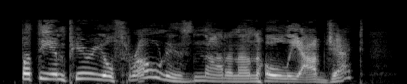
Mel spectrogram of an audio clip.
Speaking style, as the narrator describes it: I cried, surprised

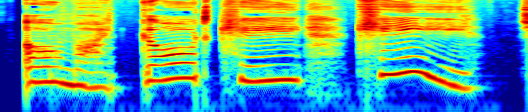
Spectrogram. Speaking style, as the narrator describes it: she cried

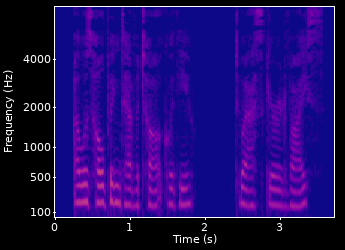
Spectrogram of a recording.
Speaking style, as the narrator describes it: he says

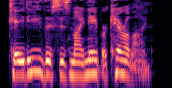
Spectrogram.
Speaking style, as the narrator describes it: Simon said

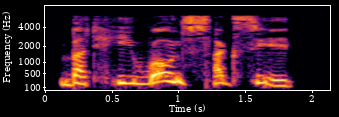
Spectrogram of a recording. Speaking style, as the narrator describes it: sobbed Narcissa

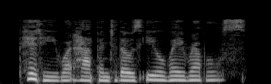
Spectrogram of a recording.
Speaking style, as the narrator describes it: she said quietly enough that no listening ears might hear

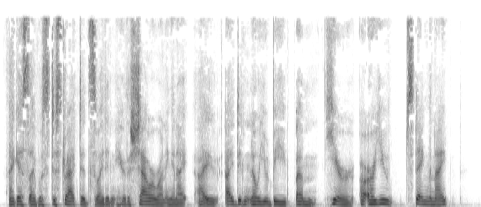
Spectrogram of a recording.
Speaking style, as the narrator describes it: Her stammering was almost cute

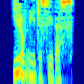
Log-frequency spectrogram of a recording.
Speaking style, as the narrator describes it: Maven mutters

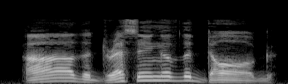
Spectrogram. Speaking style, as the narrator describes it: intoned a portly man

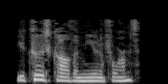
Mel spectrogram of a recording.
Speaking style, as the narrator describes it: Wade replied, his voice filled with tension

